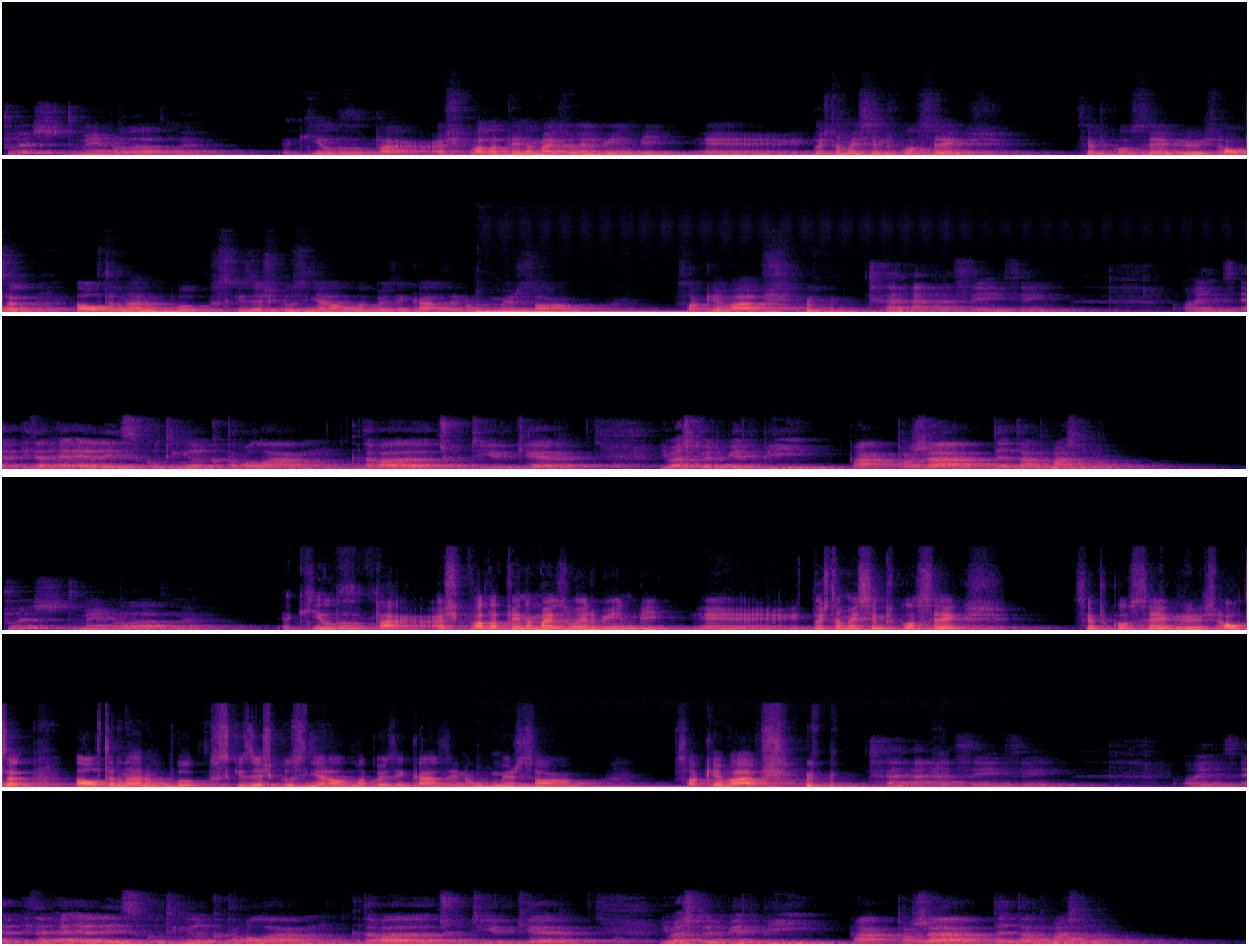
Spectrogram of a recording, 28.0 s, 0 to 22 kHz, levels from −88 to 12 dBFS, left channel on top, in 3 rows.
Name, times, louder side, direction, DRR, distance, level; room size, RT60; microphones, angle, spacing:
voice 1, 0.0-1.5 15.8-17.2 17.7-17.9 18.2-26.9, equal, 40° left, -2 dB, 1.4 m, -30 dB
voice 2, 2.1-7.5 8.1-13.6 14.5-15.6, right 3 dB, 85° right, 10 dB, 0.6 m, -25 dB
sound 1, 12.9-16.2, left 2 dB, 15° left, 0.4 m, -28 dB
7.1 x 6.0 x 5.3 m, 1.4 s
head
